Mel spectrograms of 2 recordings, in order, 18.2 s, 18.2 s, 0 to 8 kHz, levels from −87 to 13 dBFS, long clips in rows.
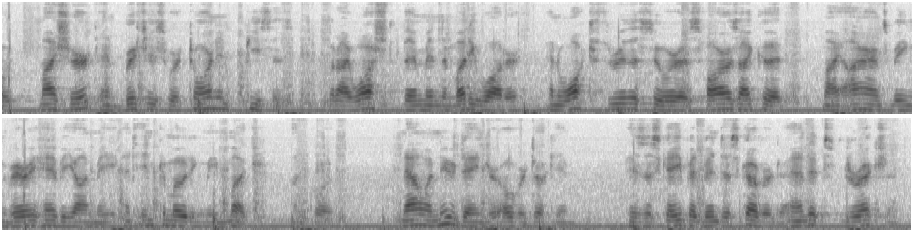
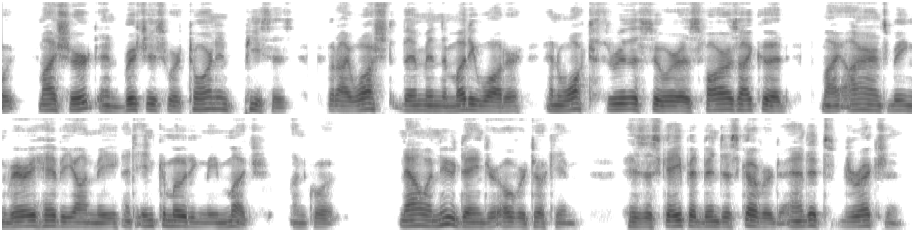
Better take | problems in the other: second | background sound (Writing); 6 dB below the speech // room echo; dies away in 0.5 s

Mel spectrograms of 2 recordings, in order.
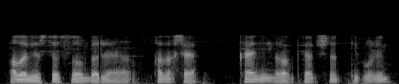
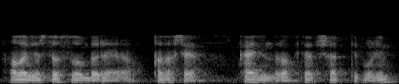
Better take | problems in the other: second | noise reduction (neural separator model SepFormer WHAM!)

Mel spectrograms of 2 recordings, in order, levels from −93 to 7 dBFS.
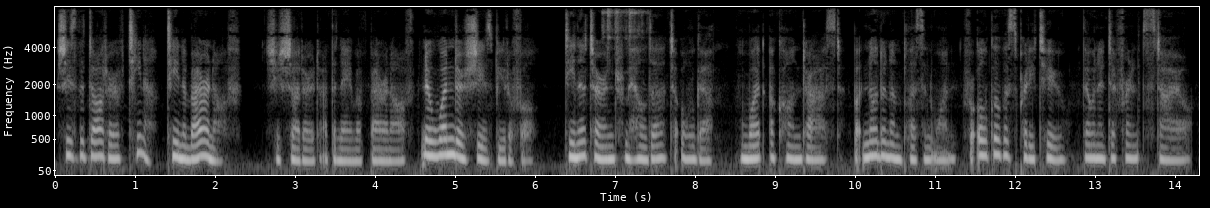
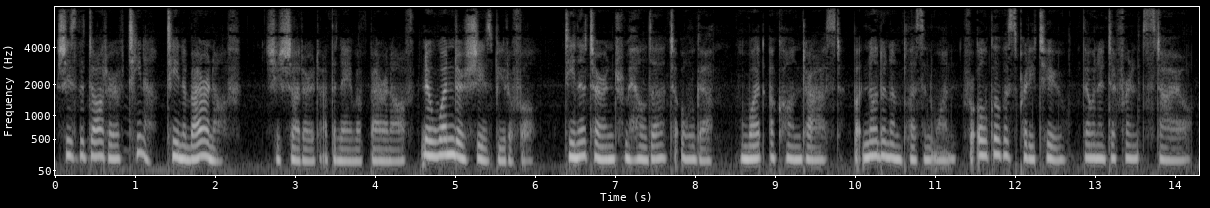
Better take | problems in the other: second | noise reduction (neural mask model Resemble Enhance denoiser)

